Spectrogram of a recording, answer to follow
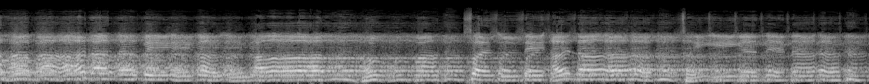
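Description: Naat recitation: a man singing a slow, ornamented devotional melody into a microphone, with long held and wavering notes.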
